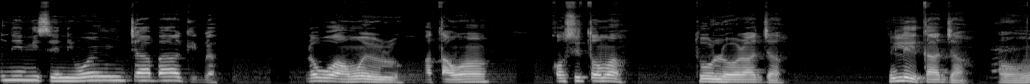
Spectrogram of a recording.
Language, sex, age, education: Yoruba, male, 15-29, tertiary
